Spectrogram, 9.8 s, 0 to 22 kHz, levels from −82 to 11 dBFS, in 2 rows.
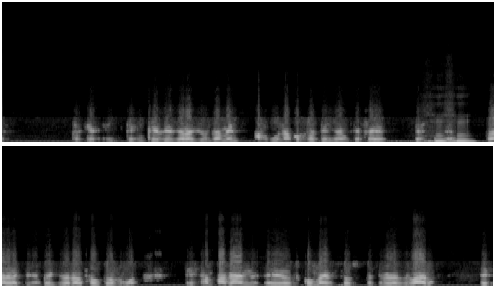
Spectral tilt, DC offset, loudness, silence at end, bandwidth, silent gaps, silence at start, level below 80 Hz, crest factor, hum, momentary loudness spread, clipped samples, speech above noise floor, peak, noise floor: -6 dB/octave; 0.2%; -26 LUFS; 0 s; 11 kHz; none; 0.7 s; -52 dBFS; 22 dB; none; 15 LU; under 0.1%; 37 dB; -6 dBFS; -63 dBFS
